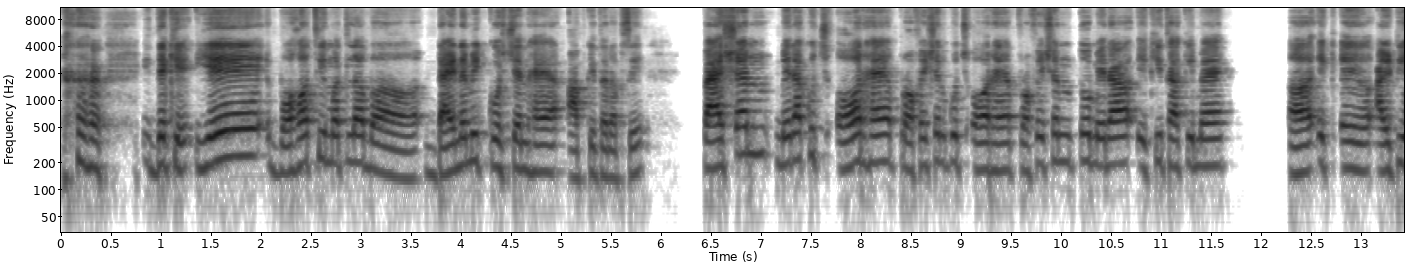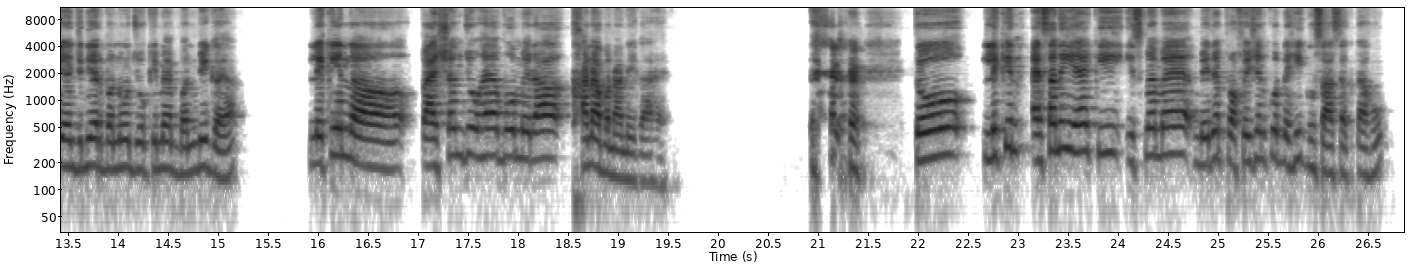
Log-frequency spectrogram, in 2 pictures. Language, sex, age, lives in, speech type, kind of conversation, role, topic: Hindi, male, 30-34, India, conversation, podcast, guest, Tumne khud se seekhna kab aur kaise shuru kiya, thoda bata sakte ho?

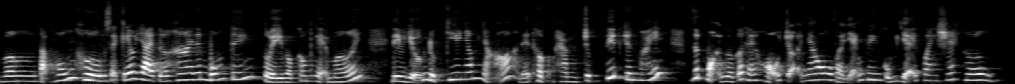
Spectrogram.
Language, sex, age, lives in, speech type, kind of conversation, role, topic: Vietnamese, female, 25-29, Vietnam, read, expert-assistant, expert, Nếu muốn tìm hiểu về các xu hướng mới trong ngành điều dưỡng, mình nên bắt đầu từ đâu và nguồn thông tin nào là đáng tin cậy?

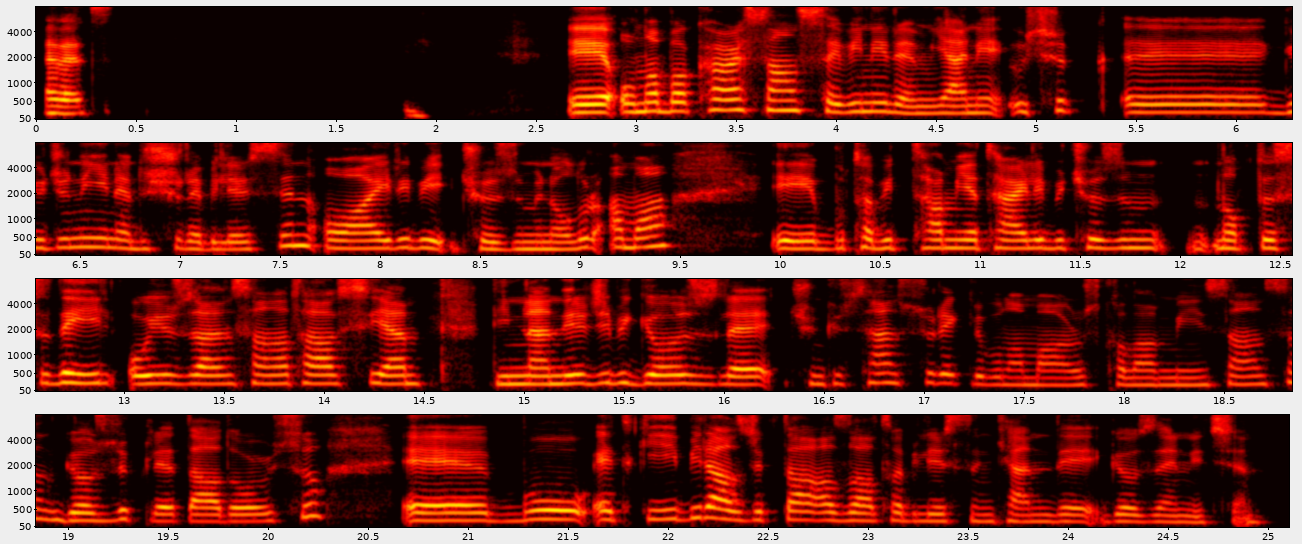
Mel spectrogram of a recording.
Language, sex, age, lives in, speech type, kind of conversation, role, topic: Turkish, female, 30-34, Spain, conversation, advice, advisor, Yatmadan önce ekran başında çok zaman geçiriyorum; bu durum uykumu ve konsantrasyonumu nasıl etkiliyor?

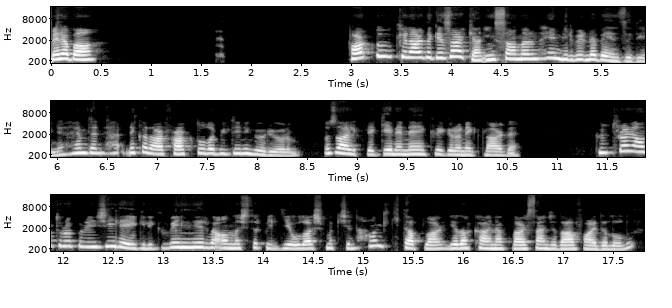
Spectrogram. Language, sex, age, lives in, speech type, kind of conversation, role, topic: Turkish, female, 45-49, Spain, read, expert-assistant, asker, Farklı kültürlerde geçiş ritüelleri nasıl değişiyor?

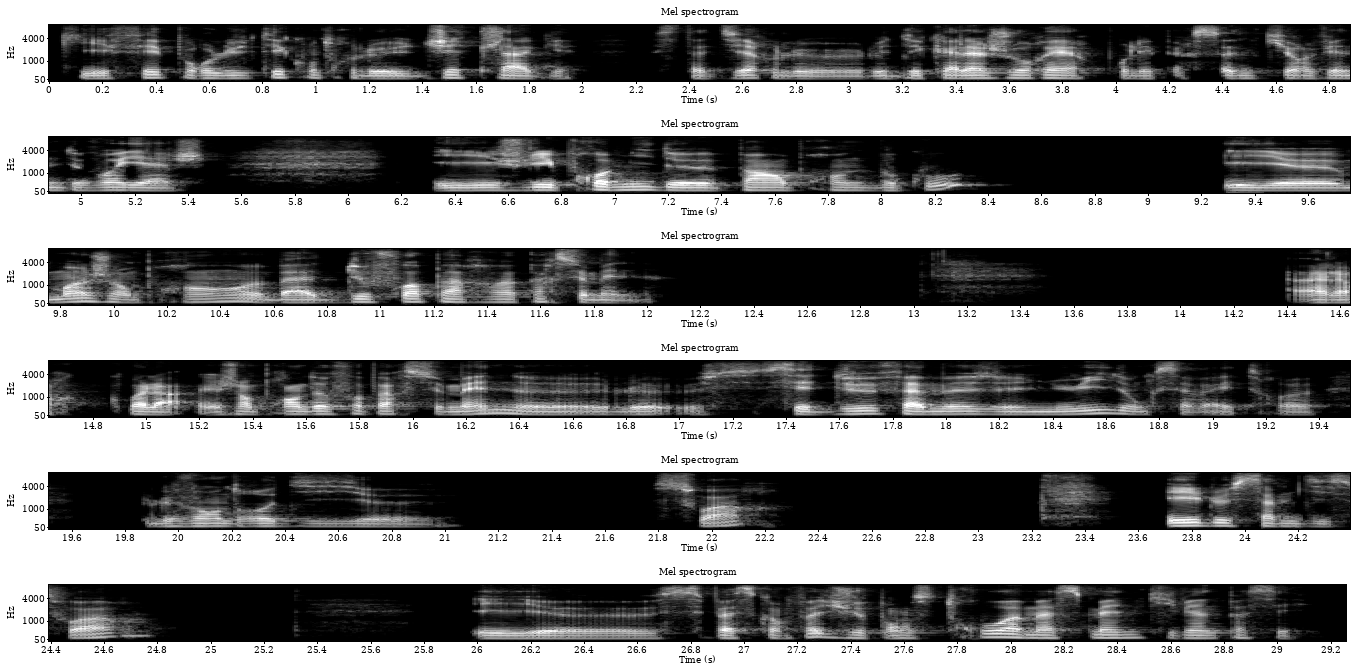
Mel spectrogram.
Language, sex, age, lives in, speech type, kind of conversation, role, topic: French, male, 35-39, France, conversation, advice, user, Comment décririez-vous votre anxiété liée au sommeil ou votre peur de ne pas pouvoir dormir ?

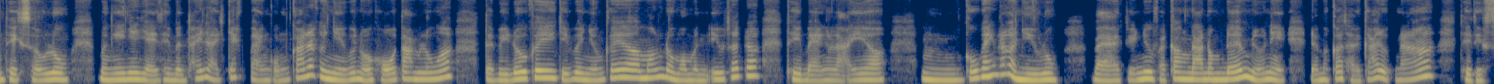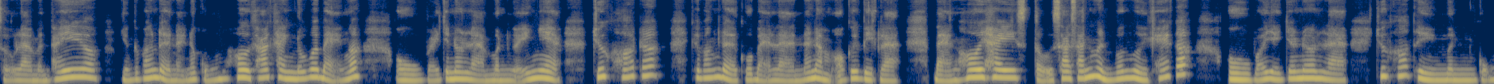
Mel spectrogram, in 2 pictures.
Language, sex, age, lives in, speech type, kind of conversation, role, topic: Vietnamese, female, 20-24, Vietnam, conversation, advice, advisor, Làm sao để tôi không còn thường xuyên so sánh tài sản và lối sống của mình với người khác?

